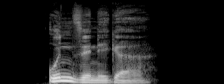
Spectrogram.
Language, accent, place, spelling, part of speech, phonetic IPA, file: German, Germany, Berlin, unsinniger, adjective, [ˈʊnˌzɪnɪɡɐ], De-unsinniger.ogg
- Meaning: 1. comparative degree of unsinnig 2. inflection of unsinnig: strong/mixed nominative masculine singular 3. inflection of unsinnig: strong genitive/dative feminine singular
